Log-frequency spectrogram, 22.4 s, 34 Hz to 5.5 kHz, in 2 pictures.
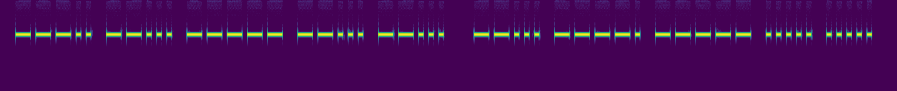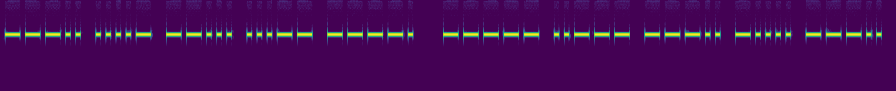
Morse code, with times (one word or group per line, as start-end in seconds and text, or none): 0.2-5.5 87077
5.9-10.9 79055
11.3-16.4 84739
16.8-22.2 02868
